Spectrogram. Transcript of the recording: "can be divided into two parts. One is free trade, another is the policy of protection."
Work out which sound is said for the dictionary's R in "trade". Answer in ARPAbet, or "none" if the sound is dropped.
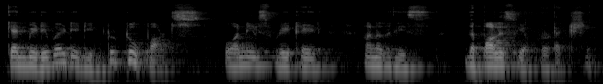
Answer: R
